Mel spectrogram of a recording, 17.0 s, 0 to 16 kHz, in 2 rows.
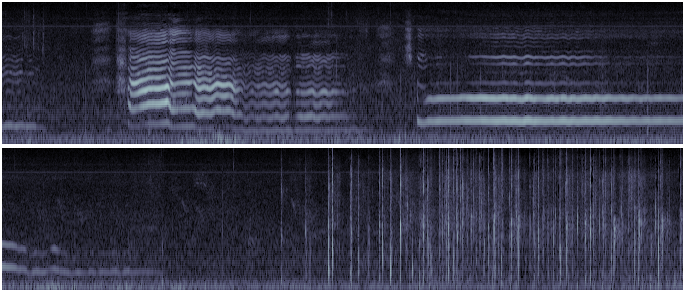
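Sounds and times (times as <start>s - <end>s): audience clapping: 12.0s - 17.0s.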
